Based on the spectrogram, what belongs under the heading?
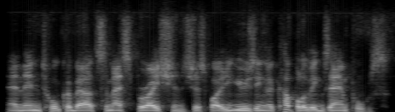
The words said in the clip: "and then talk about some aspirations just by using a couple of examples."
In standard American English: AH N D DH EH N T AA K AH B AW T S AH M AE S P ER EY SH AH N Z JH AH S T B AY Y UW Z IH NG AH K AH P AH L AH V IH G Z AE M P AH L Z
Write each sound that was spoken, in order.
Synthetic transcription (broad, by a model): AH N DH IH N T AA K AH B AW T S AH M AE S P ER EY SH AH N Z JH AH S B AY Y UW Z IH NG AH K AH P L AH V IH G Z AE M P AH L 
